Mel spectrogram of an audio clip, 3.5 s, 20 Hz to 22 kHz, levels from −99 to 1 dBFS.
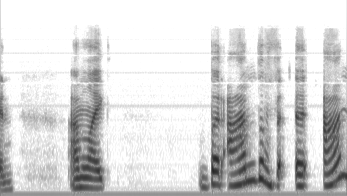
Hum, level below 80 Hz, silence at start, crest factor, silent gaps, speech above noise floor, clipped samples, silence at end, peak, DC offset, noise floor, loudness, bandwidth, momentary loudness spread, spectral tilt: none; -60 dBFS; 0 s; 18 dB; none; 36 dB; under 0.1%; 0 s; -8 dBFS; under 0.1%; -59 dBFS; -24 LUFS; 12 kHz; 12 LU; -5.5 dB/octave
